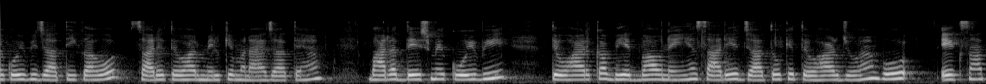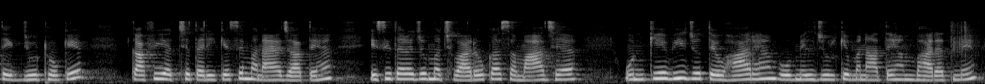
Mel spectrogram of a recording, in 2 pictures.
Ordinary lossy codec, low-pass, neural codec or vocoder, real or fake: none; none; none; real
